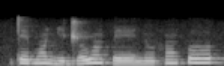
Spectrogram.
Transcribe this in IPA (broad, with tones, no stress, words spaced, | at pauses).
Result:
te˧bɔ̃˧ɲi˨ d͡ʒo˨˦wɔ̃˦ k͡peː˨nũ˨hɔ̃˦ k͡po˦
